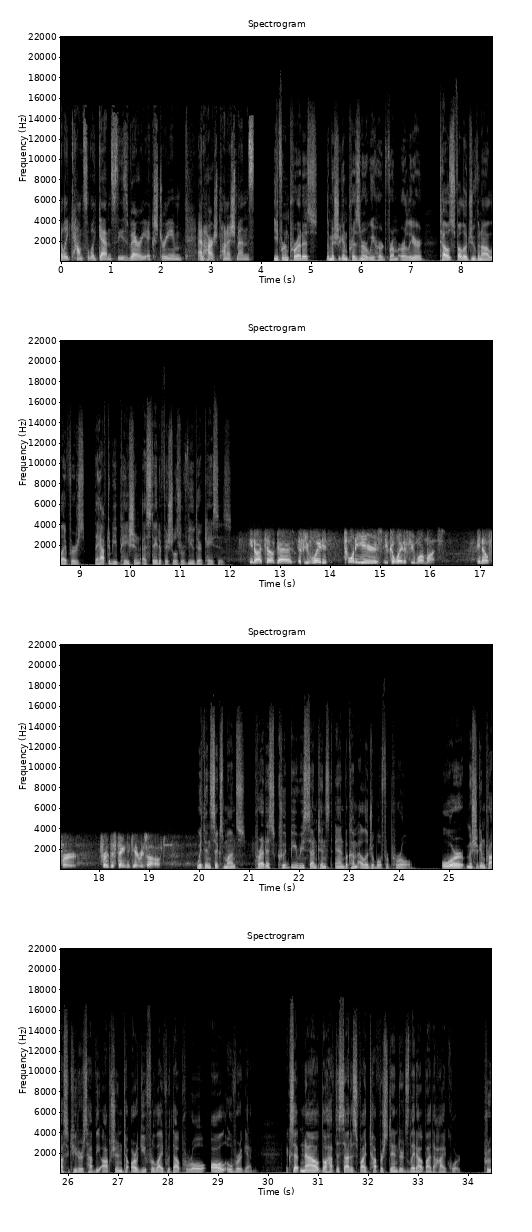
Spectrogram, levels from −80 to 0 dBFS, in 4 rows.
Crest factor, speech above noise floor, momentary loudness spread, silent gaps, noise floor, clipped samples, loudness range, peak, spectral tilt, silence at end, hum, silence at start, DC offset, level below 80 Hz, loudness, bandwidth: 20 dB; 32 dB; 13 LU; 3.87-4.24 s; -55 dBFS; under 0.1%; 5 LU; -4 dBFS; -4.5 dB/octave; 0 s; none; 0 s; under 0.1%; -56 dBFS; -23 LUFS; 16.5 kHz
